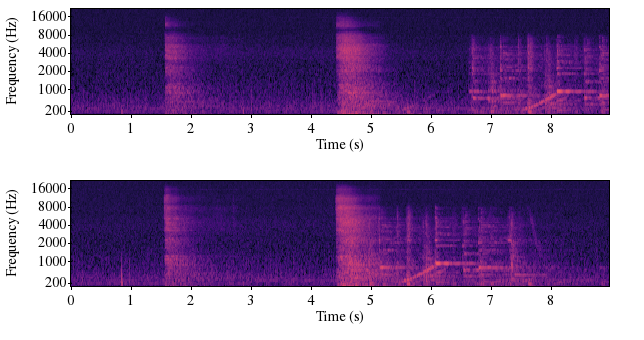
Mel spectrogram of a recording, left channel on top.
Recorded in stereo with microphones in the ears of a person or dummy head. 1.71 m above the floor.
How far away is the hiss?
About 8 m.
